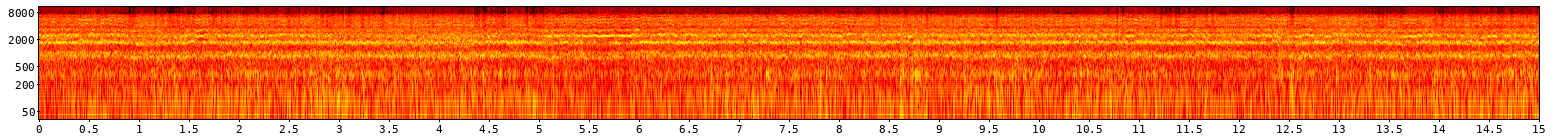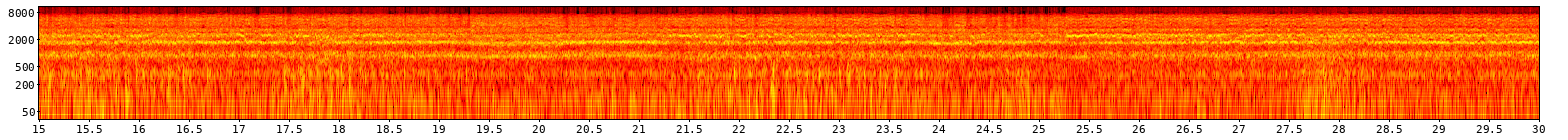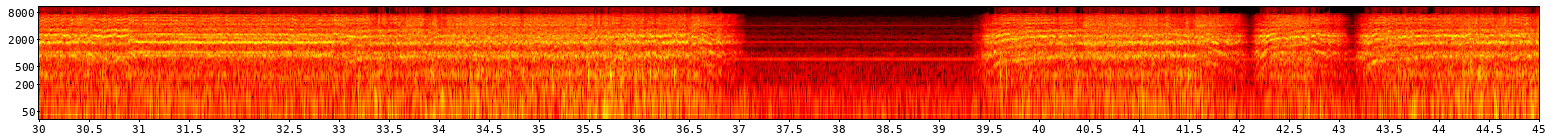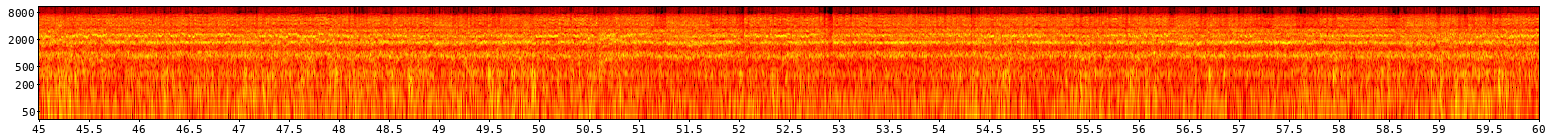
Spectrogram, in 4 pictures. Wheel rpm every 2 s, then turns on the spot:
220, 220, 220, 230, 230, 230, 230, 220, 230, 230, 220, 230, 220, 210, 210, 210, 210, 210, 80, 40, 190, 100, 220, 220, 230, 220, 230, 230, 230, 220.
none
